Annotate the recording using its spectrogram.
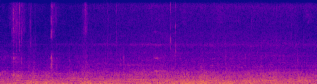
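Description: Quiet background music over a steady hum of ambient noise, with no loud events.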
